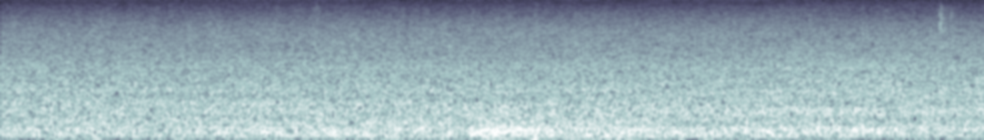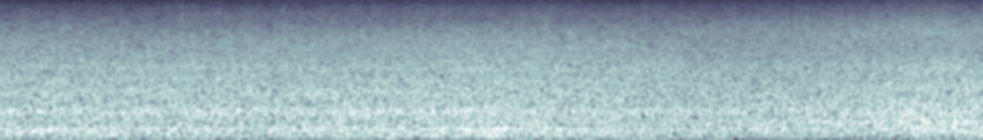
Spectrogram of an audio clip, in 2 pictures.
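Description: Heavy downpour of rain falling steadily, an even hiss.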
